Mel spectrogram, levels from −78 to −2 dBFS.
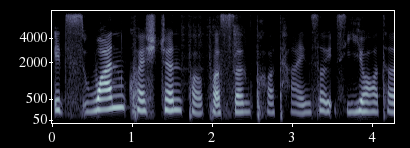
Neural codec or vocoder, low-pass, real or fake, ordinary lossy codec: none; 7.2 kHz; real; none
